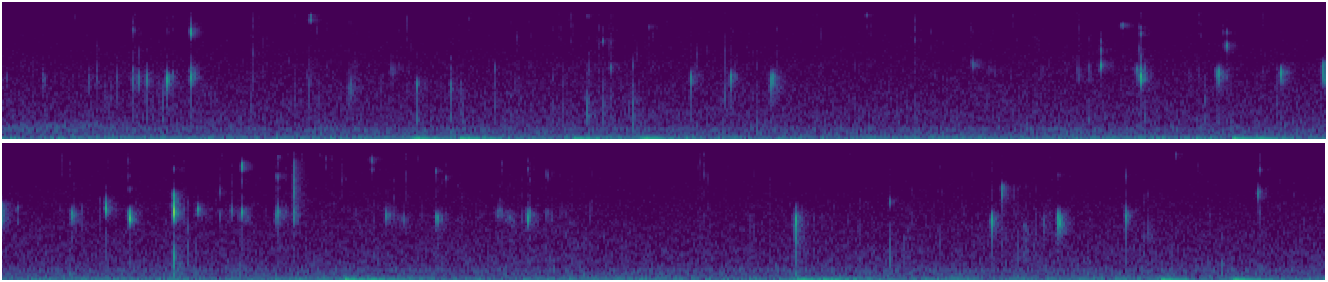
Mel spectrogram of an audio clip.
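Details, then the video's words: Kitten Zayka eating Purina Perfect Fit wet food indoors, with no talking. Wet, clicky chewing and lapping bursts come in quick irregular runs throughout, over a steady low hum in a small, quiet room. "Kitten Zayka eating wet food Purina Perfect fit CAT ASMR"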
